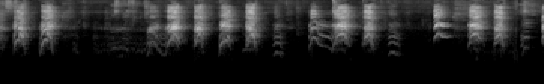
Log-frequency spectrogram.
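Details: Archie, a Border Terrier puppy, takes on a Ribena carton in play: a rapid string of high, yappy barks with growly, squeaky yips between them, about twenty bursts in seven seconds with brief pauses.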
